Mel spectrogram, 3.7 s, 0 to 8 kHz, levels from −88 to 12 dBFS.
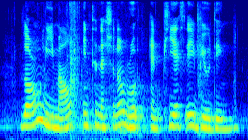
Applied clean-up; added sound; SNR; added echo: none; Mechanisms + Sliding door; 18 dB; none.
